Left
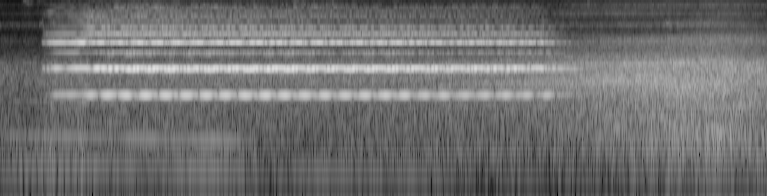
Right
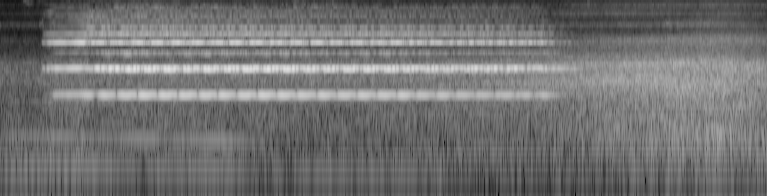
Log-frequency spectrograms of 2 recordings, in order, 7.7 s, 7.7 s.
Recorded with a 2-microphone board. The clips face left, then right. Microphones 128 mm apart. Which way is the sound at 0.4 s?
25° right (ahead or behind).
